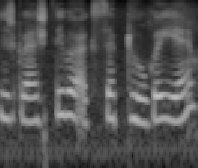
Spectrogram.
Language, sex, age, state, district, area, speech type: Urdu, female, 18-30, Delhi, North East Delhi, urban, spontaneous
